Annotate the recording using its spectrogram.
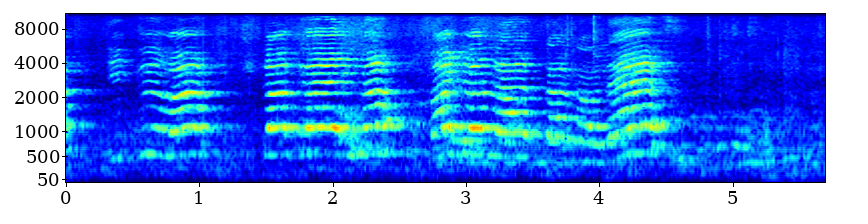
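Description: Young children sing together loudly in an echoing hall.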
